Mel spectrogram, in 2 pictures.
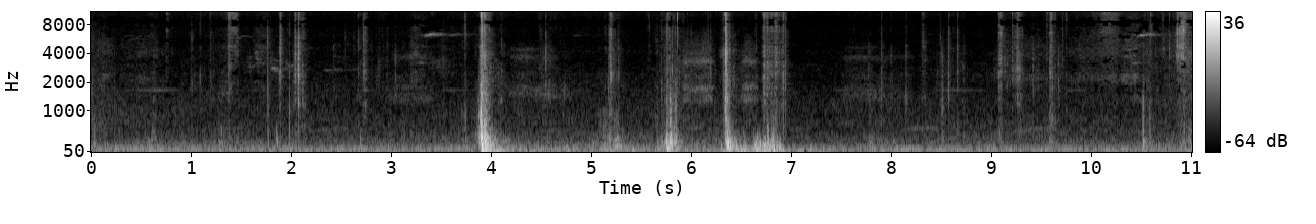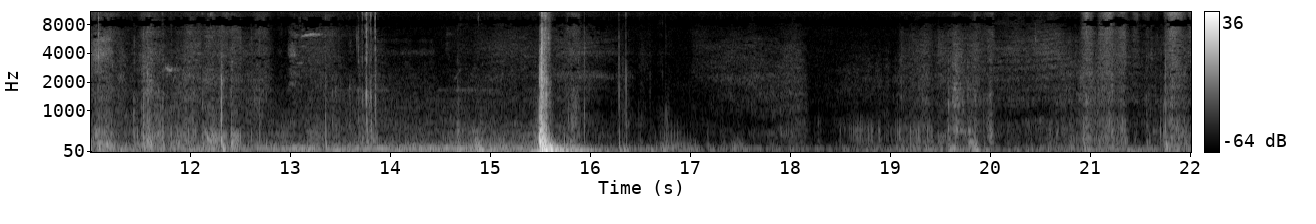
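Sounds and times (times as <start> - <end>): car door thump: 3.8 - 4.2, 15.4 - 16.0.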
